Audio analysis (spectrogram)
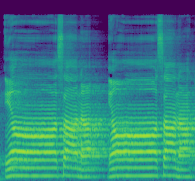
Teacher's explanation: इन्नल इंसाना, अब ये वाला जो इंसाना वाला गुन्ना है ये इख्फा का गुन्ना है, क्योंकि नून साकिन के बाद सीन आया है और सीन हुरूफ़ इख्फा में से है तो इख्फा वाला गुन्ना होगा, यानी ज़बान की नोक ऊपर के तालु से नहीं लगेगी और एक अलिफ के बक़दर यहाँ गुन्ना करेंगे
